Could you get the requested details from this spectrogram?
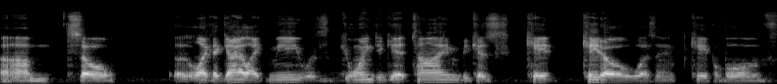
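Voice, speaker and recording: A man with a Midwestern US accent at a very slow pace, with big swings in loudness. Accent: US Midwest. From Iowa. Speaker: former college basketball player. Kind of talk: casual chat. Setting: studio. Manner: halting, many fillers.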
